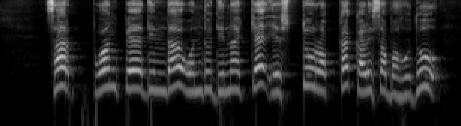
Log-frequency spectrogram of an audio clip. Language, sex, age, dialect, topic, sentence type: Kannada, male, 18-24, Dharwad Kannada, banking, question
